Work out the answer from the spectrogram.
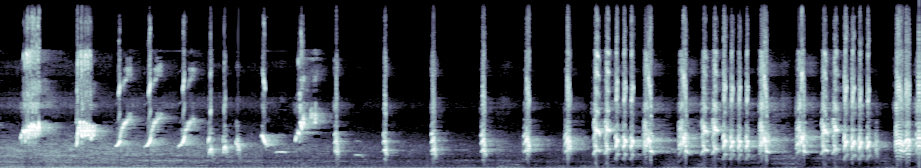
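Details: Fierce, unbroken long-tailed shrike song: varied squeaky chirps and short whistles, then from about six seconds a fast run of sharp repeated notes, with a low steady hum underneath.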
